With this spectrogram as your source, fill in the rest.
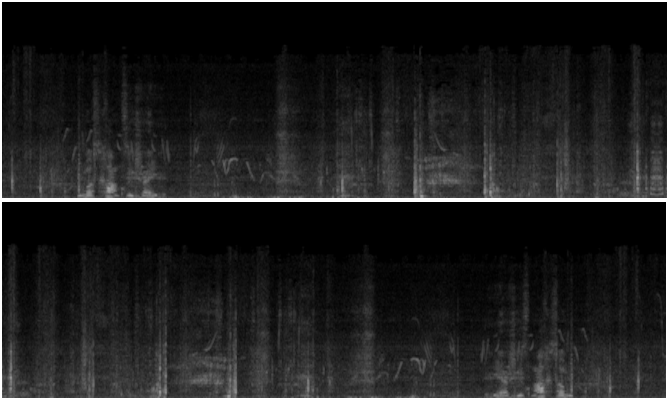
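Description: A young man shouts and laughs outdoors nearby.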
